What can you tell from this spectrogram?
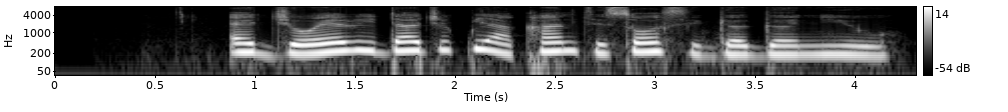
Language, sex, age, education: Yoruba, female, 15-29, tertiary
